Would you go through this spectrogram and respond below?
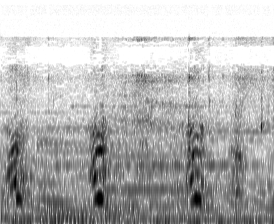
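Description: A German Shepherd named Mayhem barks in the video game Firewatch, giving three or four short barks spaced about half a second to three-quarters of a second apart over a steady hum of game music or ambience.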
